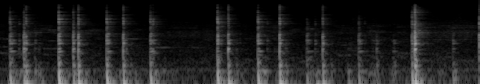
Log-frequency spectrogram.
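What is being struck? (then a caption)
Metal microphone body. Long press-on nail tips tap the side of a silver metal USB microphone's body, producing about fifteen short, dry, irregular clicks. Each tap has a deep, boomy low thump with a bright clicky edge that dies away almost at once.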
